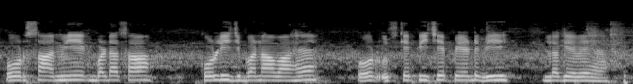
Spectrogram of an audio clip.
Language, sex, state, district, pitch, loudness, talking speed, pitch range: Hindi, male, Uttar Pradesh, Saharanpur, 195 Hz, -15 LUFS, 160 wpm, 185-200 Hz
